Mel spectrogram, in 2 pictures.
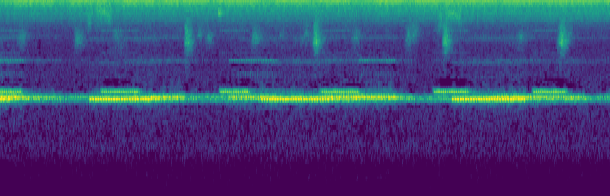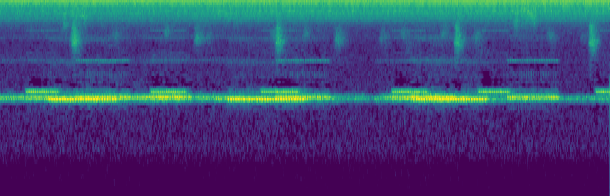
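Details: In Bulgaria on a warm summer night, crickets chirp in the grass, recorded in surround sound: a continuous shrill high trill rising and falling in loudness in waves of about one to two seconds.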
